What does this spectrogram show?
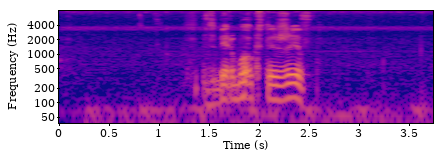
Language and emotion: Russian, neutral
